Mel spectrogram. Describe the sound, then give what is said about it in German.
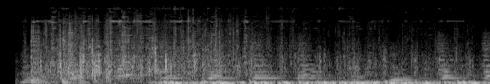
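Hooves clip-clop steadily as a horse-drawn carriage travels through 18th-century France in a video game. The busy, continuous rumble of hooves and wheels carries on throughout, with sustained tones layered over it. “Man sitzt in einer Kutsche. Man fährt durchs Frankreich des 18. Jahrhunderts. Von Ort zu Ort.”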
